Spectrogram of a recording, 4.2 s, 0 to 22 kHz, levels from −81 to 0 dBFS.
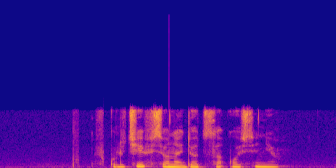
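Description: Three jumps break up the speech at 1.29 s, 2.11 s and 3.48 s, each with the sound jumping abruptly forward instead of pausing. The likely cause is a dropped buffer (overrun): roughly 20 ms, then about 10 ms twice, went missing and the remaining audio was spliced together.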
